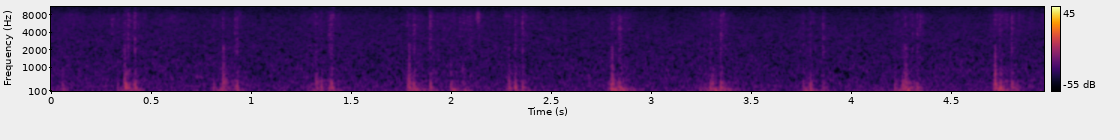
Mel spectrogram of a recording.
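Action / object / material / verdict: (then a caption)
tap / small wooden bowl / wood / none. Fingertips tap the outer wall of a small, empty, hollow wooden bowl in a steady, slightly uneven rhythm, about two taps per second. Each tap is a soft, short knock with a low, hollow body around 200 Hz and a faint bright click on top. Every tap dies away almost at once against a quiet background hiss.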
